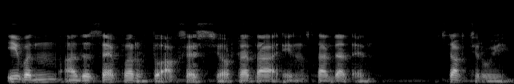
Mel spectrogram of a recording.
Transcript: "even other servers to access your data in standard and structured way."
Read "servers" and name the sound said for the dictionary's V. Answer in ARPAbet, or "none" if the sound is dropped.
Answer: F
